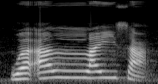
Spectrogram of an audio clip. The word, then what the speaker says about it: wa'alaihissalam: adalah bacaan Idgham bilagunnah idgam bilagunnah itu membacanya dilebur Hai huruf lam tanpa dengung wa'alaihissalam jadi langsung ke huruf lam yang bertasydid ini nunia tidak terbaca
